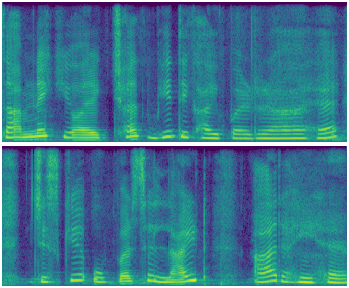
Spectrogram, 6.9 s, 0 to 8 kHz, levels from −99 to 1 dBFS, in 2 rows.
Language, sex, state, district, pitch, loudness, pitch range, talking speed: Hindi, female, Jharkhand, Garhwa, 250 Hz, -16 LUFS, 230-310 Hz, 145 wpm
